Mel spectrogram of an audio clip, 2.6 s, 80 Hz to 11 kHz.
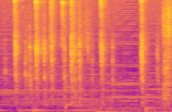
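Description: Quick, uneven clacking of keys on the keyboard of a 3D-printed Raspberry Pi retrocomputer, close and clear, with a few harder strikes among the lighter taps.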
